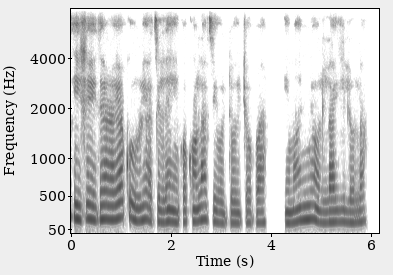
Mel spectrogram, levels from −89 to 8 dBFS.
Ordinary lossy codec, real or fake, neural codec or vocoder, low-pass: Opus, 32 kbps; real; none; 7.2 kHz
